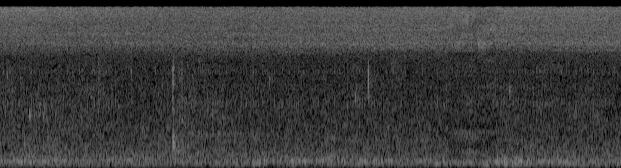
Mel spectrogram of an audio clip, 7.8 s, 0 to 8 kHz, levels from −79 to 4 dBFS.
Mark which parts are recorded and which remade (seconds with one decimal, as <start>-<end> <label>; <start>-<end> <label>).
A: 0.0-5.6 recorded; 5.6-6.2 remade; 6.2-7.8 recorded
